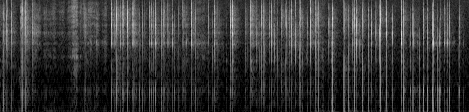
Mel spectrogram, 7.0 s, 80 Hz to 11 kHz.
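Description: Long nails rapidly tap and scratch along a hollow bamboo tube about 40 cm long, held horizontally. Dozens of short, dry, bright clicks come in quick clusters, mixed with brief scratchy rasps and almost no low end. The taps stop dead with no ring.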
